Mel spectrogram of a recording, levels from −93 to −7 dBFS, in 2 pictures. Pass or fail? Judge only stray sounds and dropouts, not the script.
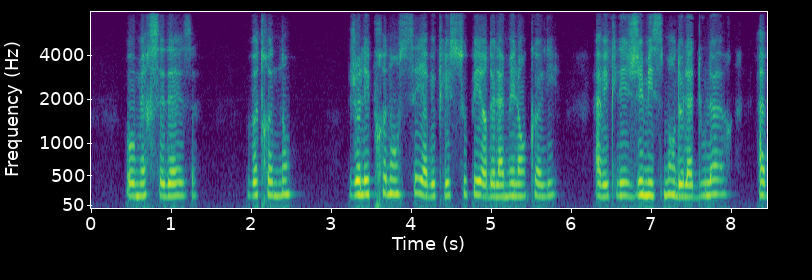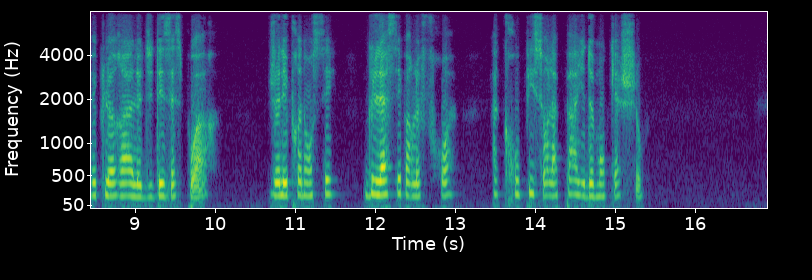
pass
